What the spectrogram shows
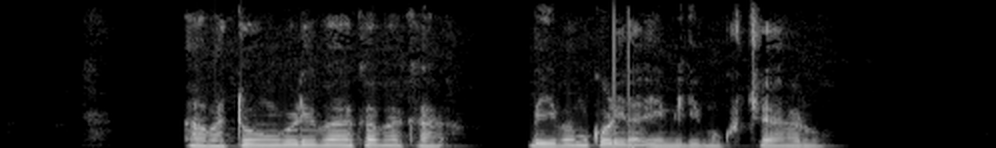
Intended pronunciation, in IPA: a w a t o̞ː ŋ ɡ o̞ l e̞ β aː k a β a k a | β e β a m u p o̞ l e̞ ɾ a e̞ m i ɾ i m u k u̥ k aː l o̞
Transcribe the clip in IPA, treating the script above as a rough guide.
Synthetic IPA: a β a t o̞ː ŋ ɡ o̞ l e̞ β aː k a β a k a | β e β a m u k o̞ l e̞ ɾ a e̞ m i ɾ i m u k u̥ c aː l o̞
